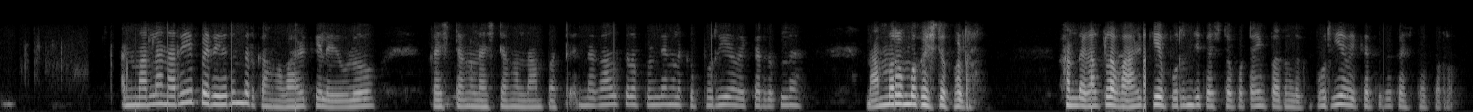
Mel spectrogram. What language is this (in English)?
Tamil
